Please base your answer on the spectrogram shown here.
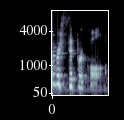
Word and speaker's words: reciprocal: that is the key vocab word that is pronounced reciprocal so when we talk about a reciprocal a reciprocal is just simply a flipped fraction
